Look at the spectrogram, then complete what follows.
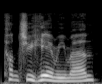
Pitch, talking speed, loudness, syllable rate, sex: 180 Hz, 295 wpm, -15 LUFS, 5.4 syllables/s, male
